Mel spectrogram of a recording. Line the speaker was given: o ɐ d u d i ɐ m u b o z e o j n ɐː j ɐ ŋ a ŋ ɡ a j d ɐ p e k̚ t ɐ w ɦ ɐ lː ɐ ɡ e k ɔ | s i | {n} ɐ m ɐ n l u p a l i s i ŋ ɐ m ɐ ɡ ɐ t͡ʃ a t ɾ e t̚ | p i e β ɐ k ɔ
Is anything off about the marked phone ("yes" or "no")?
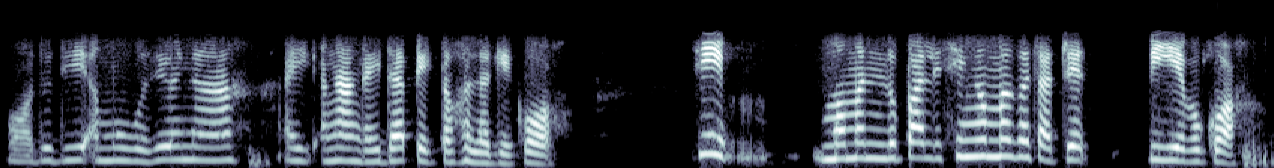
yes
